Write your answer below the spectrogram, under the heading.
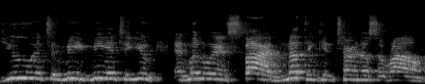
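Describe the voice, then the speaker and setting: A man with an extremely high pitch and an animated tone, ordinary pitch variation, a moderate pace and audible room echo. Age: 70s. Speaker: pastor. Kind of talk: sermon.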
